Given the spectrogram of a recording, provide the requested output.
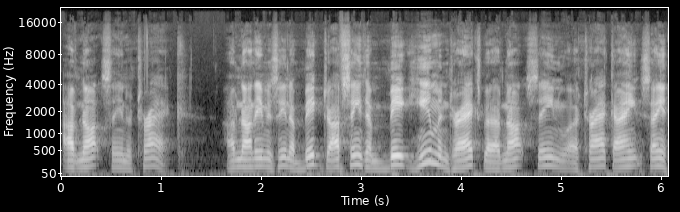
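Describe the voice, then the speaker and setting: On a very clean recording with a silent background, a man with an American accent and a plain, everyday voice speaks at a fairly high pitch and a moderate pace, with ordinary pitch variation. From Oklahoma mountains. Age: 60s. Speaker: hunter and dog man. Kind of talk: casual interview storytelling.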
